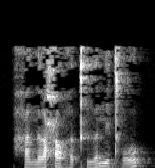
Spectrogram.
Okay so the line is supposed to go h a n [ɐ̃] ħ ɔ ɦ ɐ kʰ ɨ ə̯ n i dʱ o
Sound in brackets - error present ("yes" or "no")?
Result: yes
